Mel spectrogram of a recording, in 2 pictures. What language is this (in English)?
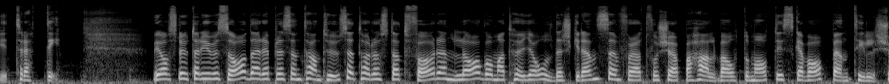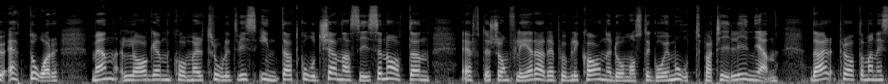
Swedish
